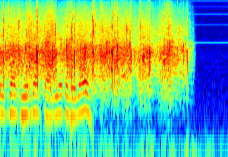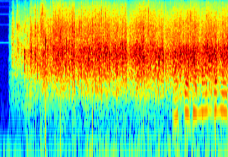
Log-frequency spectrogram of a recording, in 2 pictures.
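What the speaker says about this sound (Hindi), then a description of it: "एक बार जोरदार तालियां तो बजाओ।" Loud, dense crowd applause at a cricket league welcome ceremony, with a voice talking over it at the start and end and a brief cut to near silence in the middle.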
